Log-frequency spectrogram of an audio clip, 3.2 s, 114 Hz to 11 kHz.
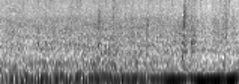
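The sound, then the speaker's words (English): A Ferrari F40 supercar creeps slowly past, its engine a deep, steady rumble that swells slightly as it eases gingerly over a tiny speed bump covering power cables, with a brief knock late on. No voices. “very gingerly over a tiny speed bump that's covering some power cables. And here comes an F 50.”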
